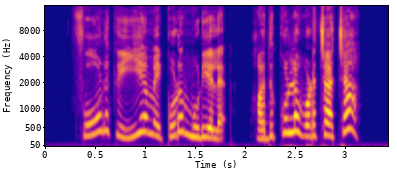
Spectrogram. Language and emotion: Tamil, angry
